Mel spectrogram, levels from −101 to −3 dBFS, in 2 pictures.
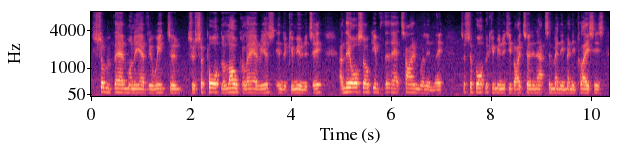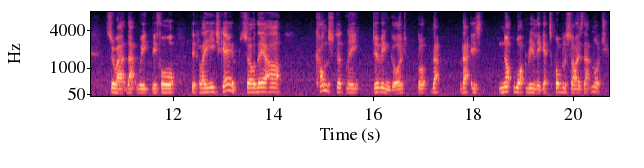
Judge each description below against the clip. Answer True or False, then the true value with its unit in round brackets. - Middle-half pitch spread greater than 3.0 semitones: False (2.7 semitones)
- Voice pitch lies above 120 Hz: True (140 Hz)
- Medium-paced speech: True (170 wpm)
